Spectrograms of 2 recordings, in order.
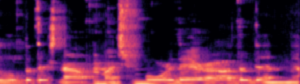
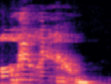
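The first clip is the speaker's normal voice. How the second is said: squeaky high cat meows; a cat voice pitched far up. Pretend. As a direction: meow like a tiny kitten. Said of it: "the meow voice".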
